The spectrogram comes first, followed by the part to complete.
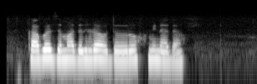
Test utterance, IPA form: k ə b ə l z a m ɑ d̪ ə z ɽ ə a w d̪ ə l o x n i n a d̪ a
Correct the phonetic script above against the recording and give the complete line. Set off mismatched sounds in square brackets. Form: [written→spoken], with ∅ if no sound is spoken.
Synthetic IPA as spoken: k [ə→ɑ] b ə l z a m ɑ d̪ ə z ɽ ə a w d̪ ə [l→ɾ] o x [n→m] i n a d̪ a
